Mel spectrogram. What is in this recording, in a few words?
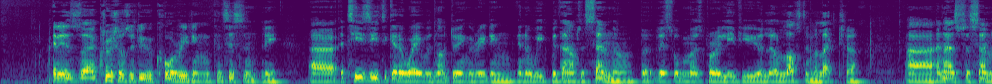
student voice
